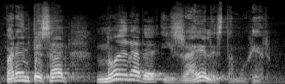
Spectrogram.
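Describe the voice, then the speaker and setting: A man's voice: medium pitch, normal speed. A male preacher giving a sermon, reading scripture aloud and asking the congregation questions. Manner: lively, rising emphasis on quoted lines. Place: church gathering.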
